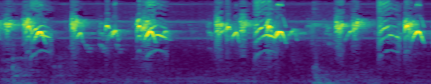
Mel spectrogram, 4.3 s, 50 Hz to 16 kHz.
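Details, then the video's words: Trapping lure of olive-backed sunbird: short spaced bursts of high, sharp chirps, roughly one every second, with a soft low knock. "suara pikat mp3 burung kolibri kelapa"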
